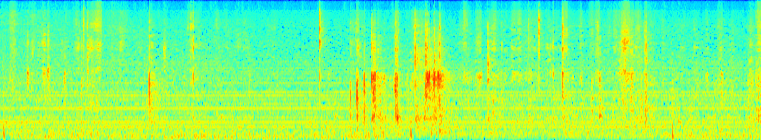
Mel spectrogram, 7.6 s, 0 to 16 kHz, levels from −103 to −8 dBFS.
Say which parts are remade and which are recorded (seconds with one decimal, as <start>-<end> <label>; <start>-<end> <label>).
0.0-7.6 recorded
